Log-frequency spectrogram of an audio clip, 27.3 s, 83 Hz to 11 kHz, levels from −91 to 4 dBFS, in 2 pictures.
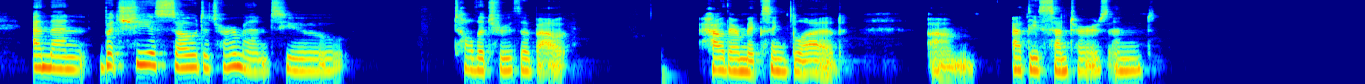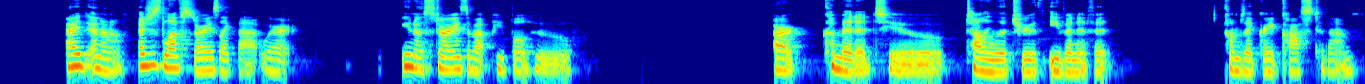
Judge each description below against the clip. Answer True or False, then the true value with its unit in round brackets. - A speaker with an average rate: False (115 wpm)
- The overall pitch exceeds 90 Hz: True (190 Hz)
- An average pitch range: True (3.9 semitones)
